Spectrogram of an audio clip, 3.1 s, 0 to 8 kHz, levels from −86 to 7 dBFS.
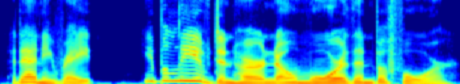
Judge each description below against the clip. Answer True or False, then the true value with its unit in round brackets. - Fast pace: True (215 wpm)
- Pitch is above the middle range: True (195 Hz)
